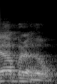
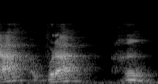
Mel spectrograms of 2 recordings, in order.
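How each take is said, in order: First: The second consonant is a B sound. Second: The second consonant is a V sound. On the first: The speaker calls it wrong. "não é Abraão" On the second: The speaker calls it right. "é Avraham. É com V"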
